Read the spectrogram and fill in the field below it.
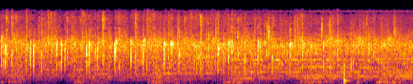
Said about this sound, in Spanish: Tres pasitos de frente, el público que aplaude.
